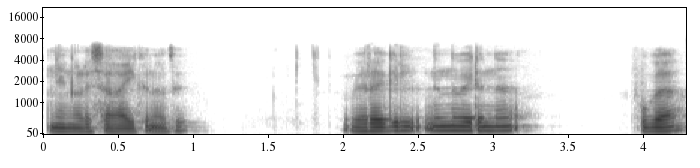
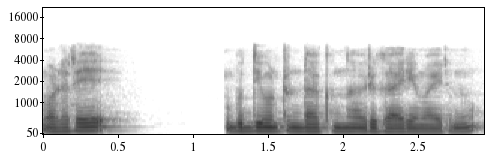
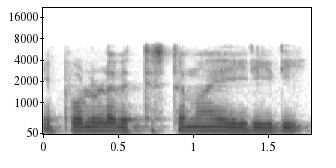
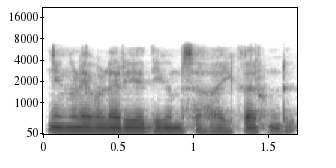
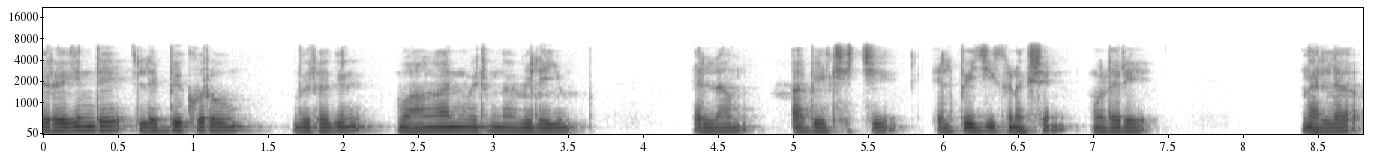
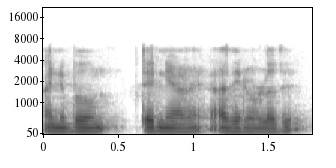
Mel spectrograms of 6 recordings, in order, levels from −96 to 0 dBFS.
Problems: low volume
